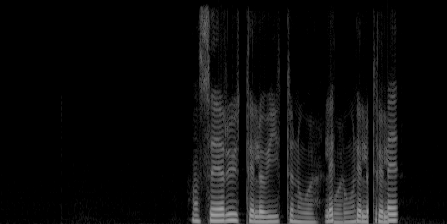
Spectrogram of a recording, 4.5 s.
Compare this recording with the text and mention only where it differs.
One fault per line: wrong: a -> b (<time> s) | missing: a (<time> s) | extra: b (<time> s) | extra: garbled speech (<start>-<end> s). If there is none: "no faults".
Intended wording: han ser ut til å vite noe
extra: garbled speech (3.2-4.0 s)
